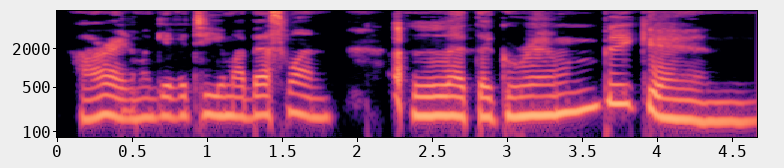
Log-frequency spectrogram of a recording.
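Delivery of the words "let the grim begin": spooky, slow voice with begin stretched out. Opening the next part of a crime story: put-on spooky Halloween voice. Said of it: "trying to be all Halloween spooky".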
